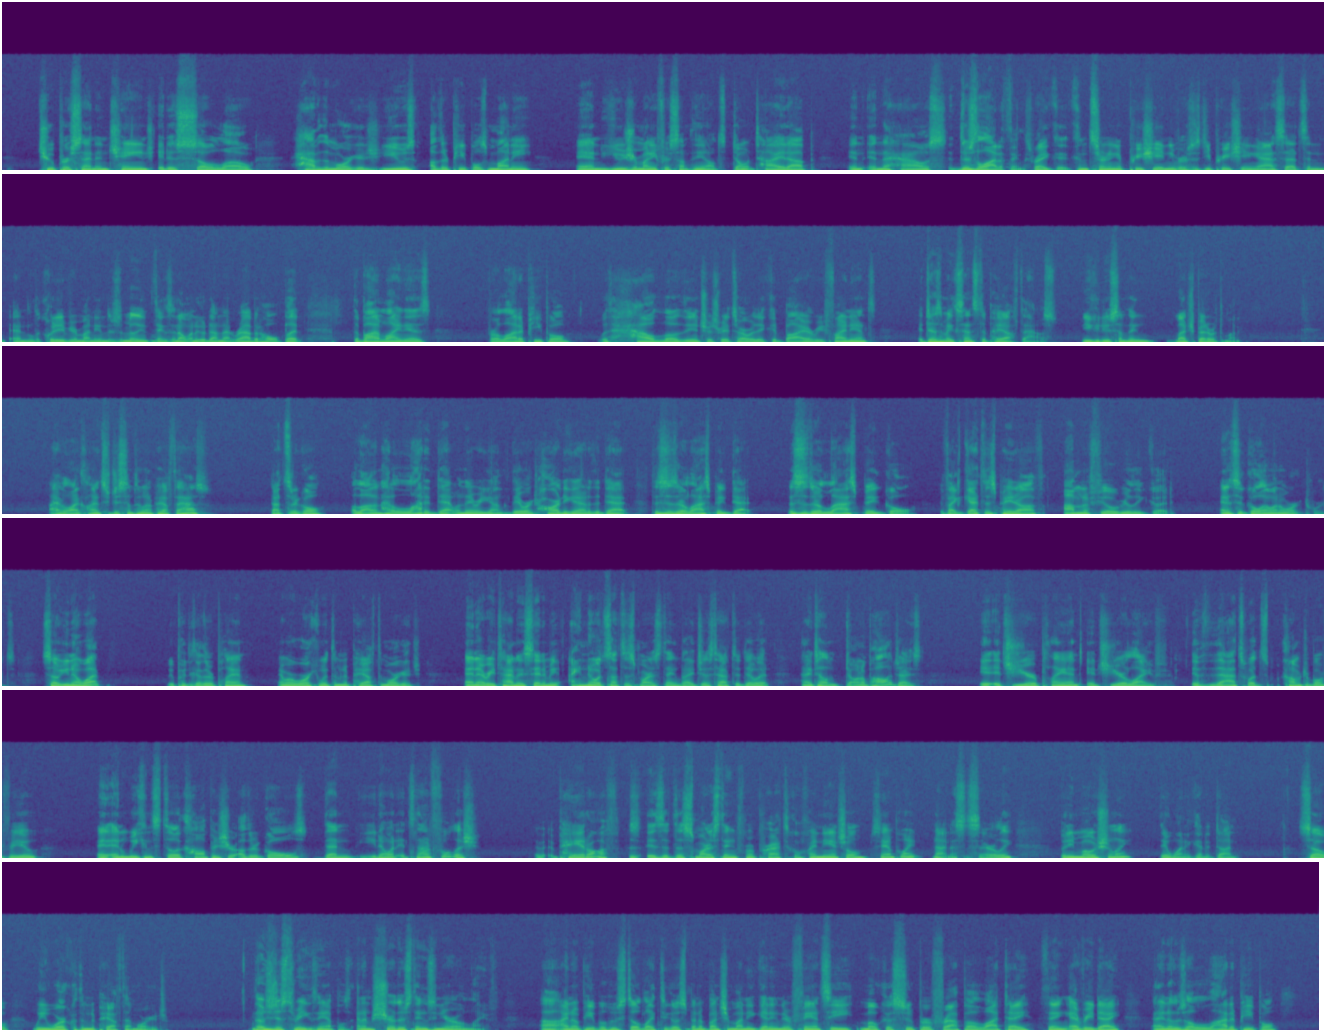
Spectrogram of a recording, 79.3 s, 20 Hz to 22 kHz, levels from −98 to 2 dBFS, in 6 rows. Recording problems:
hiss; faint; throughout; 25 dB below the speech

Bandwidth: 15 kHz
